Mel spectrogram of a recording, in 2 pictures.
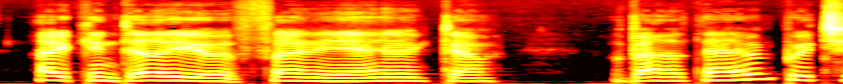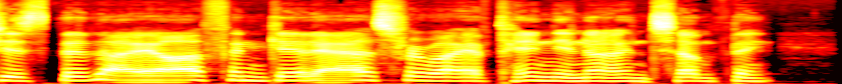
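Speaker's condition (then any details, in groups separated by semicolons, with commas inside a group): Parkinson's disease; young onset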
